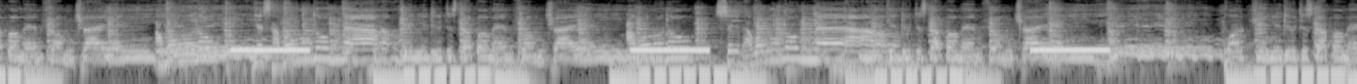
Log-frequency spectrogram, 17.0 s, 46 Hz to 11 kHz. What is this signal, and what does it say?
Ringback tone (Europe, 425 Hz), with noise.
